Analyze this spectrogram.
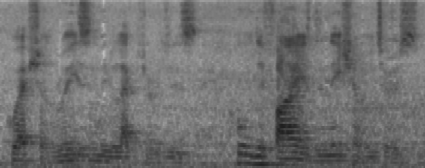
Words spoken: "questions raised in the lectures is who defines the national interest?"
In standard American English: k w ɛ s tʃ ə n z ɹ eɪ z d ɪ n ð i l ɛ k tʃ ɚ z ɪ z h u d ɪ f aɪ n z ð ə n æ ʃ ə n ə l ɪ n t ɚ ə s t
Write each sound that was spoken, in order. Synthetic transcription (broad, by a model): k w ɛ s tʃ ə n ɹ eɪ z ɪ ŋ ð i l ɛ k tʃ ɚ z ɪ z h u d ɪ f aɪ n z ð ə n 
